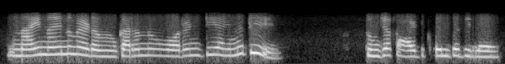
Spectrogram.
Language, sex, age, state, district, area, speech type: Marathi, female, 18-30, Maharashtra, Bhandara, rural, conversation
